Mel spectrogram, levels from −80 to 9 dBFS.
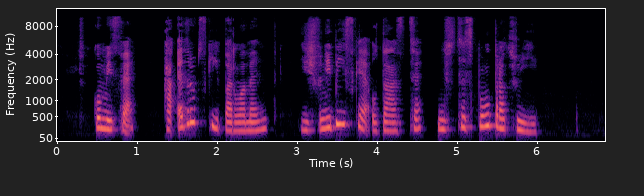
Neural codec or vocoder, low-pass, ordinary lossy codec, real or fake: autoencoder, 22.05 kHz, a latent of 192 numbers a frame, VITS, trained on one speaker; 9.9 kHz; AAC, 32 kbps; fake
